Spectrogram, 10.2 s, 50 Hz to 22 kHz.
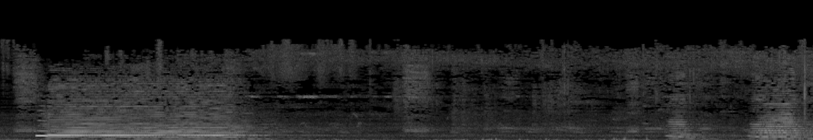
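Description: Horn of an Indian Railways WAP7 electric locomotive sounding two long blasts as its train approaches. The first blast starts about half a second in, is loud and lasts about three seconds. The second, fainter blast begins near the end.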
